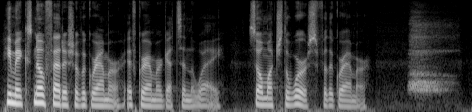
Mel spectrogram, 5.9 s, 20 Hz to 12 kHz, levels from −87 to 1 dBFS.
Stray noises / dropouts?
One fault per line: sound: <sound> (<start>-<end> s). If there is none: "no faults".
sound: sigh (5.1-5.8 s)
